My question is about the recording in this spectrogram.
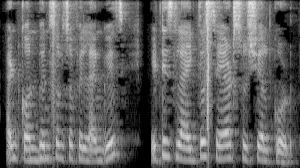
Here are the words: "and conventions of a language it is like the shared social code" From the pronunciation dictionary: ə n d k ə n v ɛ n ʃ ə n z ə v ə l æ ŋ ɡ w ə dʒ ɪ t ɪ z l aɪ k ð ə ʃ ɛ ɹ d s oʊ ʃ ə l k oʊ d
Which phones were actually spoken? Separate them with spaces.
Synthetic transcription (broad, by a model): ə n d k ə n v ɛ n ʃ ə n s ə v ə l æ ŋ ɡ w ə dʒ ɪ t ɪ z l aɪ k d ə s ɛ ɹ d s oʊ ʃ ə l k oʊ d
